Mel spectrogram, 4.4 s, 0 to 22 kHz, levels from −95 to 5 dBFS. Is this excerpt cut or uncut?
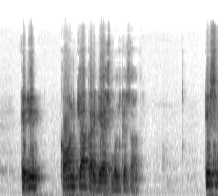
uncut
